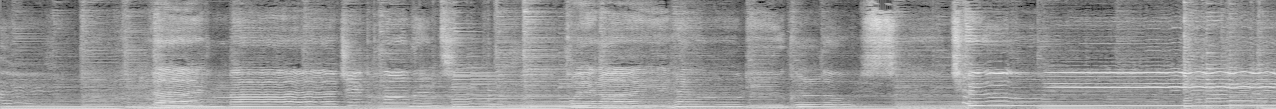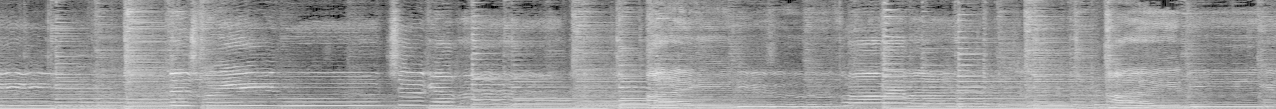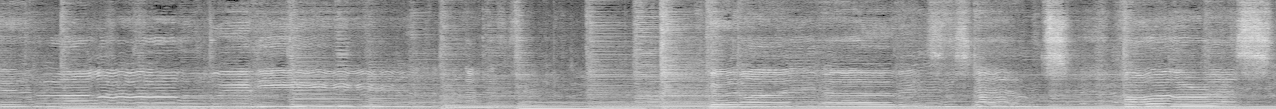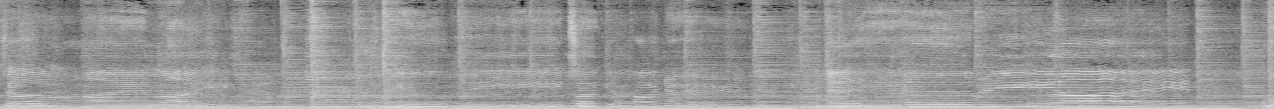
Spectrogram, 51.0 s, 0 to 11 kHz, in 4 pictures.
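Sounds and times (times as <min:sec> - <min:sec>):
strummed acoustic guitars: 0:00.0 - 0:51.0.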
